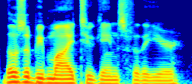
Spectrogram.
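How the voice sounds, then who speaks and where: A man's voice: lowish voice, a little fast, mellow, dry recording, clean studio sound. A man co-hosting a podcast, chatting casually among friends and giving blunt, informal opinions. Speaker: podcast co-host.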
